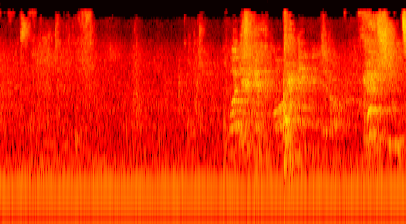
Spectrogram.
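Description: Indistinct young voices speaking in a reverberant hall over a steady low hum, with one sharp knock a little after four seconds in.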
